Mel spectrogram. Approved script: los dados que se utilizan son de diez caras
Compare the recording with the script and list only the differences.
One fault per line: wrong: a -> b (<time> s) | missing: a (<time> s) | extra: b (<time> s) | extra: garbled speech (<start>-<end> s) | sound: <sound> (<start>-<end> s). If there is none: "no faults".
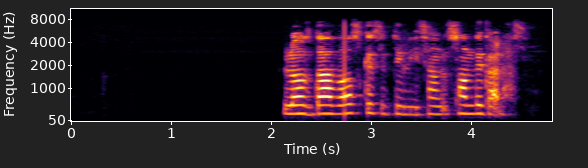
missing: diez (4.1 s)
